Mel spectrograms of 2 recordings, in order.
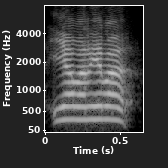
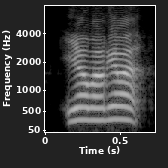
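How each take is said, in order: Both takes have the same delivery.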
